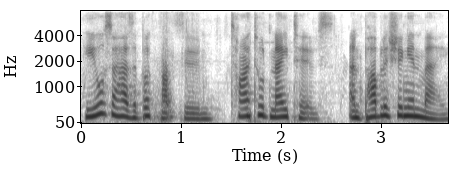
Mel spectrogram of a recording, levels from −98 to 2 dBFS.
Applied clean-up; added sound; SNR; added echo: neural separator model SepFormer DNS4.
